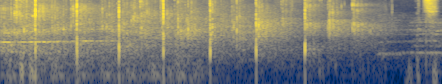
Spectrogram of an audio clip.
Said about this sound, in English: they actually genuinely clapped for you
